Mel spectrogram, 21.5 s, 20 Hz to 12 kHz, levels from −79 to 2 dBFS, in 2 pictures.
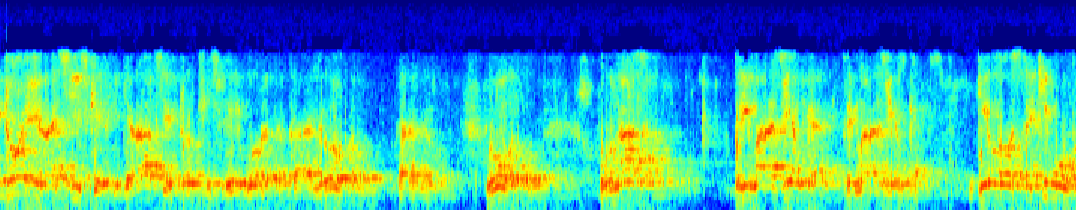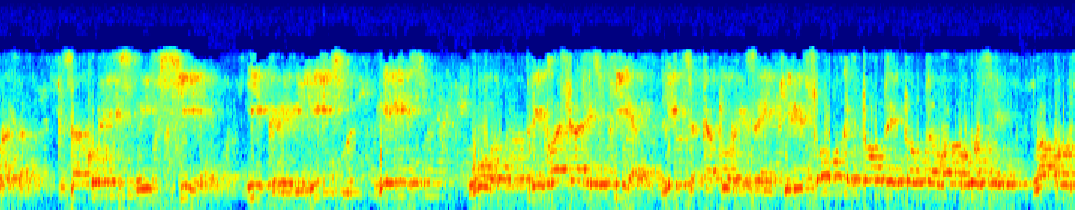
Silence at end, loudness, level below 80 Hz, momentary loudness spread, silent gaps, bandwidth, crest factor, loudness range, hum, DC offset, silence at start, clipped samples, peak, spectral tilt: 0 s; -16 LUFS; -50 dBFS; 10 LU; none; 10.5 kHz; 16 dB; 4 LU; none; under 0.1%; 0 s; under 0.1%; 0 dBFS; -5.5 dB/octave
